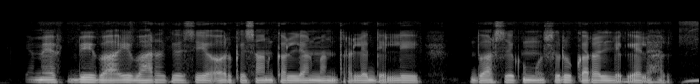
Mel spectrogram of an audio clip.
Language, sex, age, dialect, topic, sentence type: Magahi, male, 18-24, Southern, agriculture, statement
